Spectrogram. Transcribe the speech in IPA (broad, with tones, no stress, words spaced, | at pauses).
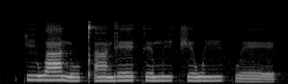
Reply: ki˦wa˦nu˨kʼã˦ ɡeː˦kɪ˦mi˦ t͡ʃɪ˦wiː˦ kʷeː˨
